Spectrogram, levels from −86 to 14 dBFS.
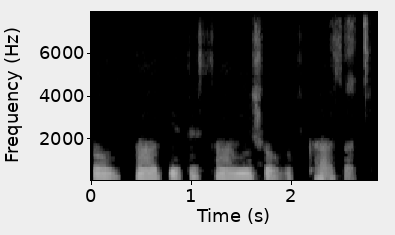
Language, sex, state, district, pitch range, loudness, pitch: Bengali, female, West Bengal, Dakshin Dinajpur, 180-190 Hz, -26 LUFS, 185 Hz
